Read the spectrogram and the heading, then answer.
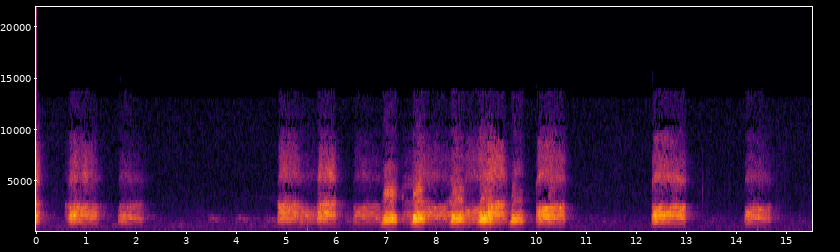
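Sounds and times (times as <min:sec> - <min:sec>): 
bird giving rough nasal caws: 0:00.0 - 0:02.4, 0:03.4 - 0:10.8, 0:12.3 - 0:14.9.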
